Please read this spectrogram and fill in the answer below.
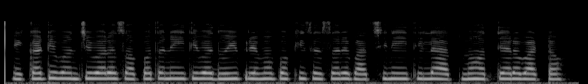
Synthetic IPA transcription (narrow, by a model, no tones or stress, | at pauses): ekaʈibɔnt͡ʃiʋaɾɔsɔpɔt̪ɔneĩt̪ʰiʋad̪ujpɾemɔpɔkʰisesɔɾebat͡ʃʰineɦĩt̪ʰilaːt̪mɔɦɔt̪jaɾɔbaʈɔ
